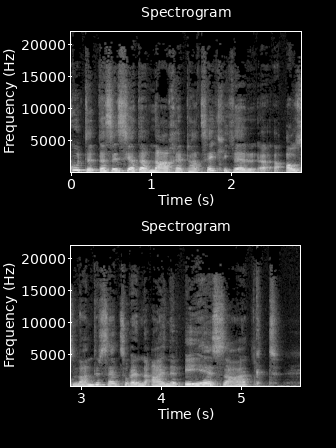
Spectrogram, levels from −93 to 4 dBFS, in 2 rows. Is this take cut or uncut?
cut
